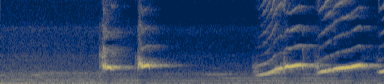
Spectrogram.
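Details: Greater green leafbird during the hot season: two short squawky notes, a pause, then two long rising slurred whistles, harsh and harmonic-rich, over a faint hum.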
